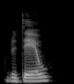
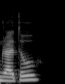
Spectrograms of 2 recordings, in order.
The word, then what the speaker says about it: Riddell: It's actually because my name's Riddell, so it's supposed to be pronounced Riddell. But fancy. – Like it's always just been Riddle, and it just feels a wee bit wanky to say.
